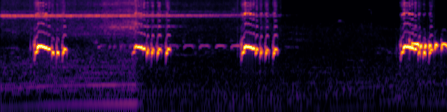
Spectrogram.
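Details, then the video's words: A local zebra dove with a big, strong voice cooing in four bursts of rapid, rolling, mid-pitched notes about every one and a half seconds; a faint steady high whine and low hum sit underneath. "PERKUTUT LOKAL GACOR suara besar"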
